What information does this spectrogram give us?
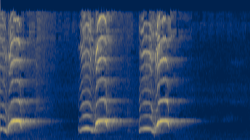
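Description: A cockatiel gives three shrill, rising whistled calls in quick succession.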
